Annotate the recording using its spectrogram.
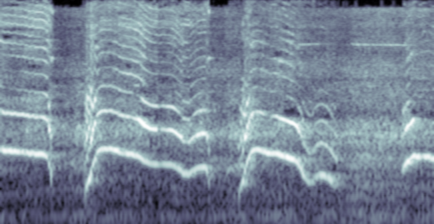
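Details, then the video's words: Dog howling in response to sirens: long wavering howls that swoop up and then slide down, several drawn-out notes with short pauses, a faint high steady tone in the background. "Dog Howling at Sirens"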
